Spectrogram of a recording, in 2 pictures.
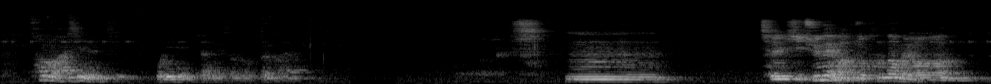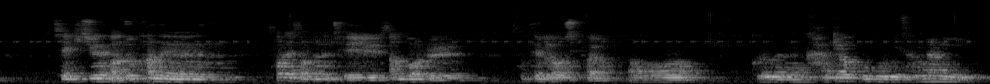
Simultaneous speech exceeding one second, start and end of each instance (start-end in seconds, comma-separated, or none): none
